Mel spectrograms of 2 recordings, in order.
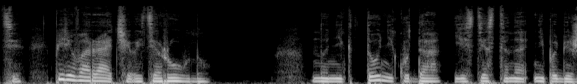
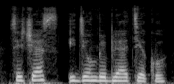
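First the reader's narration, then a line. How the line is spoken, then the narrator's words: Curt, clipped. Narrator (Russian): отрывисто сказал Антон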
